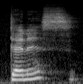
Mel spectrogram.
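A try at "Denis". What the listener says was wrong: Yeah, I think they say Denny. They don't pronounce the S.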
